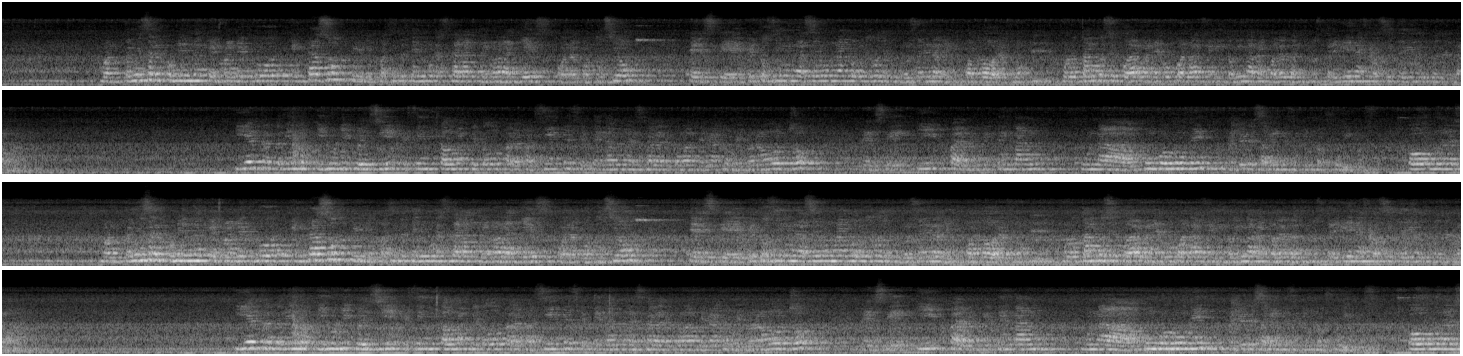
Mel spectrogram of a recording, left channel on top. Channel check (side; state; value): left; quieter; 3.5 dB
